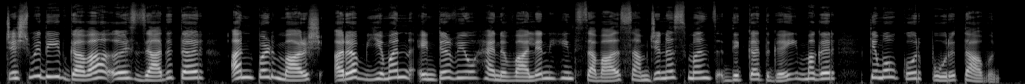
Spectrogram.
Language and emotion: Kashmiri, neutral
